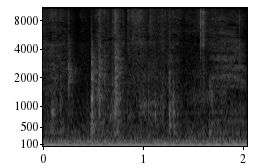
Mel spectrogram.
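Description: Pages of a picture book being turned by hand: a few short papery rustles over a steady low hum.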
